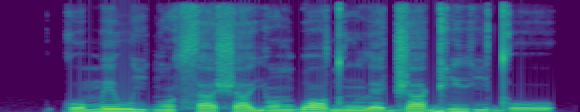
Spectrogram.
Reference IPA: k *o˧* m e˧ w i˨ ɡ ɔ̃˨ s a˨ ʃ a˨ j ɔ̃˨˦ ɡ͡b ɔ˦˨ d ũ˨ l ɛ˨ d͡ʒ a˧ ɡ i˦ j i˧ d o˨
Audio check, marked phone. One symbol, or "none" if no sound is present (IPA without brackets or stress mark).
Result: o˨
